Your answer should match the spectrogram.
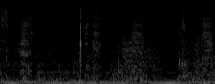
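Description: Refrigerated bakery display case running with a faint steady low hum, with a few light scuffs and clicks over it.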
